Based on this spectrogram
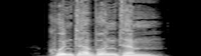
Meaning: strong dative masculine/neuter singular of kunterbunt
- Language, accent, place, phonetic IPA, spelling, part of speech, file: German, Germany, Berlin, [ˈkʊntɐˌbʊntəm], kunterbuntem, adjective, De-kunterbuntem.ogg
